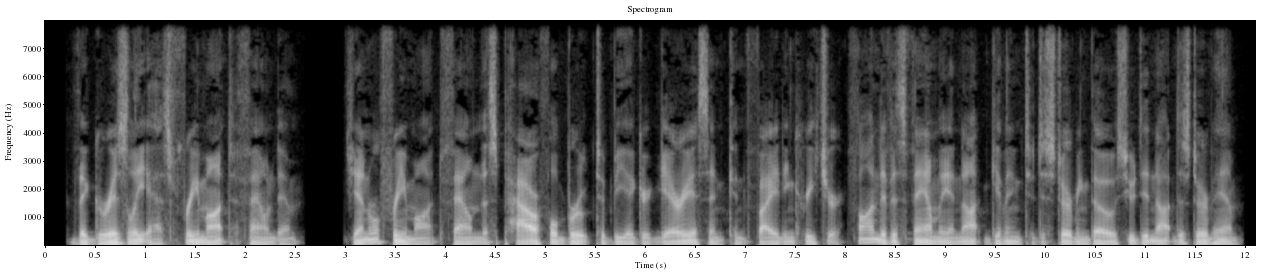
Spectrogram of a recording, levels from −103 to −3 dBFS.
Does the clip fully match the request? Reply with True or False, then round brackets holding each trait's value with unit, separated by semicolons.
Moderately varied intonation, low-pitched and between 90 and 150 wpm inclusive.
False (3.4 semitones; 75 Hz; 175 wpm)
